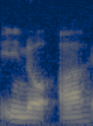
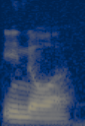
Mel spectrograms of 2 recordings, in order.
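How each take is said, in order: First: A glottal stop breaks the word. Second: The word flows without a glottal stop. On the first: The speaker calls it wrong. "How you're saying it, it's like inoa" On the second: The speaker calls it right. "there's no like, was it like a glottal stop"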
